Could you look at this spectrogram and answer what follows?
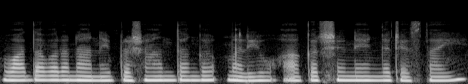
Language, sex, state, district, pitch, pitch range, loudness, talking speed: Telugu, female, Telangana, Mahabubabad, 190 Hz, 185-195 Hz, -13 LUFS, 65 wpm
